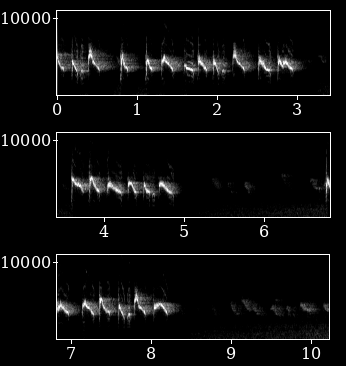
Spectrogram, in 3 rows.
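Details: Hobby oriental white-eye singing in its cage on 11 September 2022: three long bursts of quick, high, sharply inflected chirps, each lasting one to three seconds, separated by quiet gaps with faint background noise.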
